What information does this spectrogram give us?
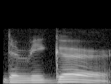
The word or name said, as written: de rigueur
